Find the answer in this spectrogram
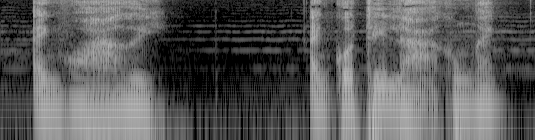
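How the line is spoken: Soft whisper. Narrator (Vietnamese): cậu Kiên khẽ thì thào

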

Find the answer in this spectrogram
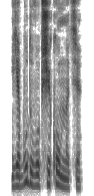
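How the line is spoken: Through gritted teeth. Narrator (Russian): выговорил сквозь зубы Мелир

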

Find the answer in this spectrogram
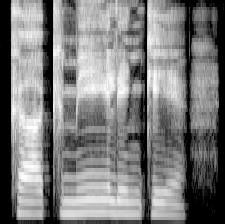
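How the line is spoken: Snide. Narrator (Russian): ехидно сказал Колька

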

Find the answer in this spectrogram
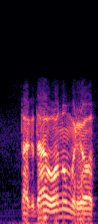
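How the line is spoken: Cold. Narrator (Russian): холодно проговорил Челлини

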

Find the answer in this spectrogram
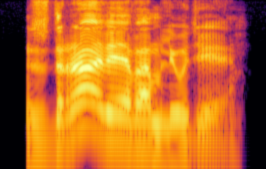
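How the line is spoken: Deep, self-important bass. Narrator (Russian): пробасил он с важностью

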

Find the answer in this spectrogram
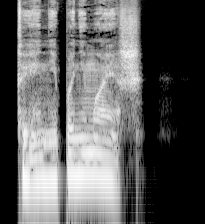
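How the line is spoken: Hissed. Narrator (Russian): прошипел я

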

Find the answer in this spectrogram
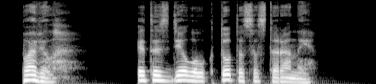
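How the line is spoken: Sighing. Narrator (Russian): вздохнула Майя

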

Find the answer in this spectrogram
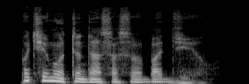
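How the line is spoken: Mesmerized mumble. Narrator (Russian): Завороженно промямлил

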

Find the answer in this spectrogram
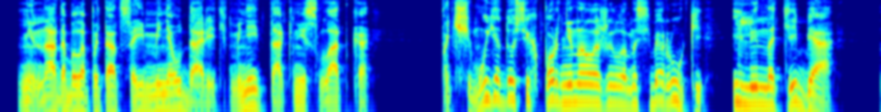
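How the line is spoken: Angry puffing. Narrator (Russian): Злобно пропыхтела госпожа Эмма Стари

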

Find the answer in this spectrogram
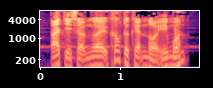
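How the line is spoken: Cold smirk. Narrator (Vietnamese): Tư Mã Minh cười nhạt

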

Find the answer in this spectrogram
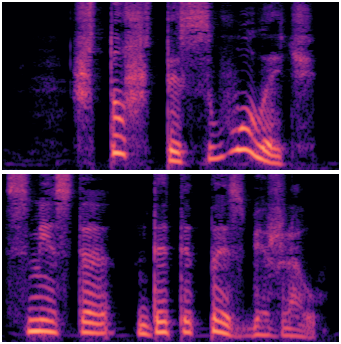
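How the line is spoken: Gentle. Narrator (Russian): сказал я ласково

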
